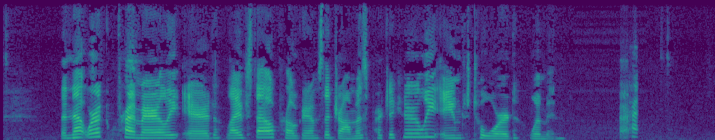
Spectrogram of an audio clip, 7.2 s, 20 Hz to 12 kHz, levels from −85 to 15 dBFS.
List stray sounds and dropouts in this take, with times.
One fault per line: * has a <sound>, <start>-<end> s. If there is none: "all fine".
* has a laugh, 6.2-6.4 s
